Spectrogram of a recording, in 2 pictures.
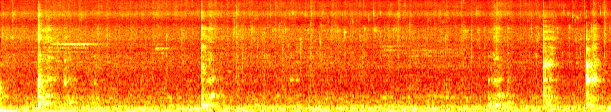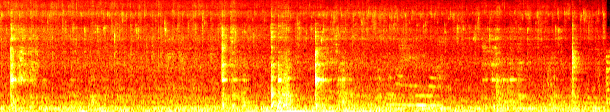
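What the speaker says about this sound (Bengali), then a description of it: "আদা তেল দিতে আছে, চিকেনগুলো ভাজবো।" Chicken pieces fry in hot oil with ginger in a pan, a continuous sizzle broken by occasional scraping stirs and clatter, close and moderately loud, with no talking.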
